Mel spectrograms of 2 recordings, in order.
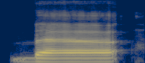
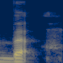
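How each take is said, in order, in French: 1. La voyelle est prolongée. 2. La voyelle est courte. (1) "on est obligé de faire la prolongation" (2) "On ne peut pas dire comme à droite ba"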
